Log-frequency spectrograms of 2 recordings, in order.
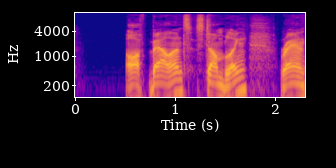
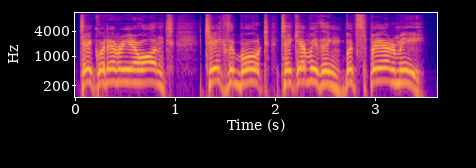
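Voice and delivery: high, frantic begging; panicked high-pitched cries; terrified pleading. A narrator's reading. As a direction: babble out a desperate plea for mercy. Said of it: "he cried".

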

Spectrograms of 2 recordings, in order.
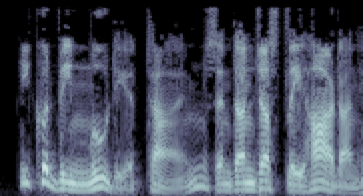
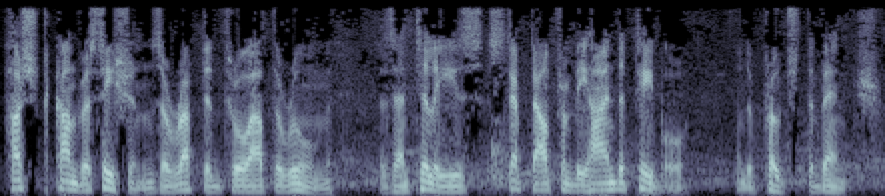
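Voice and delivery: ordinary delivery, nothing marked

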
